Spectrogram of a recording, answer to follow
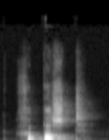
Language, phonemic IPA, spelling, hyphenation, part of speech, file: Dutch, /ɣəˈpɑst/, gepast, ge‧past, adjective / adverb / verb, Nl-gepast.ogg
- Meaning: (adjective) appropriate; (adverb) 1. appropriately 2. in exact change; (verb) past participle of passen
